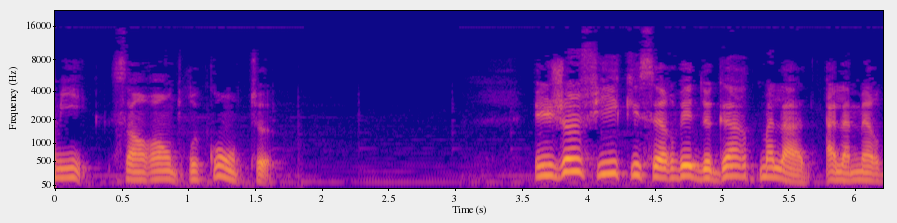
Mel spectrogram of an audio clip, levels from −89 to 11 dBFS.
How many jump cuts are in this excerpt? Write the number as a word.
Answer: two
